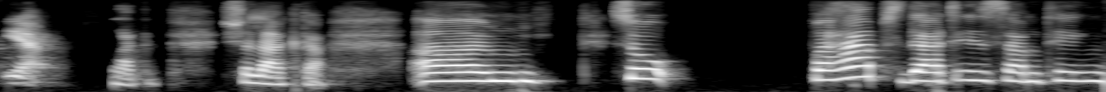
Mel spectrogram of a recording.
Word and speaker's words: Shalaka: Is it Shalaka? Shalaka, yeah. Shalaka.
